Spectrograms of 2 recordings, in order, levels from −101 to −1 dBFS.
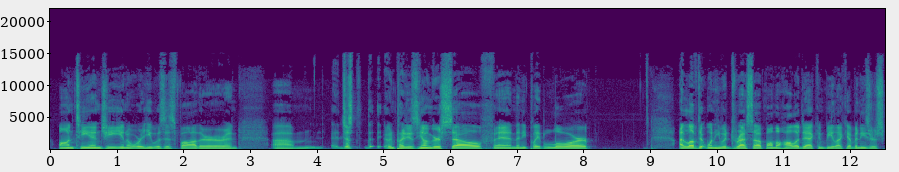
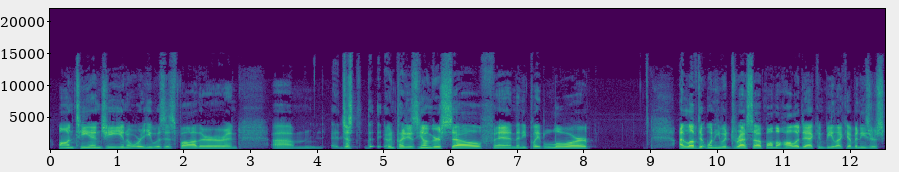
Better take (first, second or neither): first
